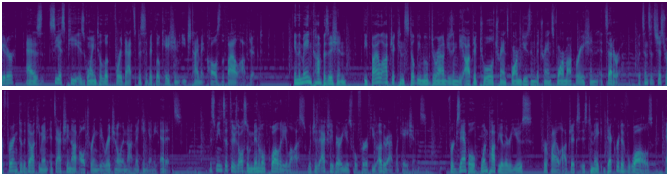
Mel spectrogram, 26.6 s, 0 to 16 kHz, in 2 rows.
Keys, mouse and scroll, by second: 2.7 ctrl+j, 2.9 v, 3.8 ctrl+t, 7.0 ctrl+z, 8.6 ctrl+t, 9.8 Return, 10.3 v, 11.6 v, 11.8-12.7 scroll down 2, 13.1 v, 13.3 middle click, 14.2-14.7 middle drag, 14.7 v, 15.9-16.6 scroll up 2, 16.6 middle click, 18.6 ctrl+t, 22.4 Return, 26.1 ctrl+t.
